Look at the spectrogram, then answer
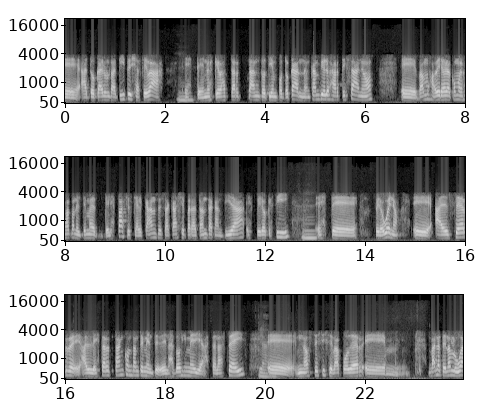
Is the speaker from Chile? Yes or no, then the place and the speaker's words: no; Argentina; como argentinos y tener esta gastronomía tan variada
